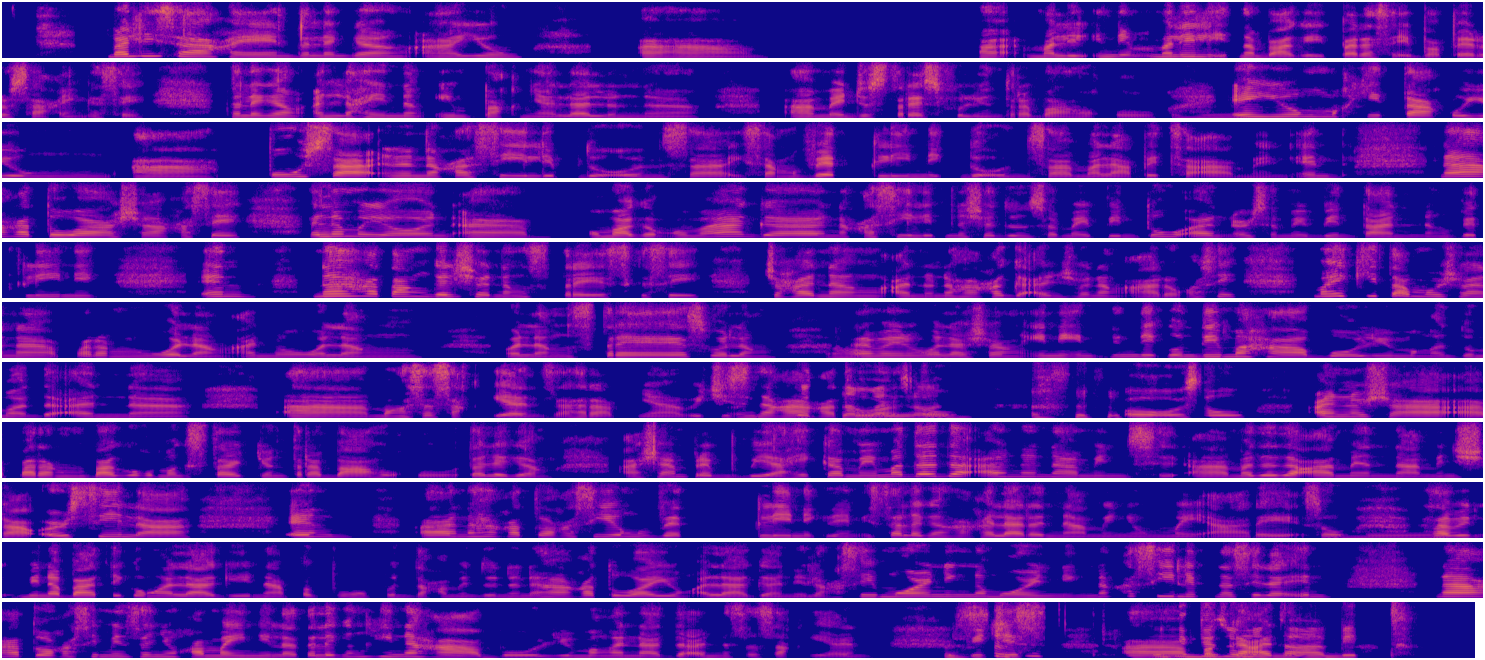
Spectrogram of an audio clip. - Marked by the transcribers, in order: other background noise; chuckle; tapping; "madadaanan" said as "madadaamen"; laugh
- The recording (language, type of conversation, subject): Filipino, podcast, Anong maliit na bagay ang nagpapangiti sa iyo araw-araw?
